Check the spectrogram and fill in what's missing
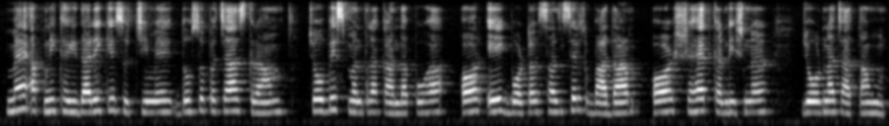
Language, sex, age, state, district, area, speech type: Hindi, female, 30-45, Rajasthan, Jaipur, urban, read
